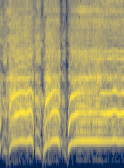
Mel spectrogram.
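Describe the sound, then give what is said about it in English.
A voice imitates a steady, high-pitched scream in three sustained bursts, each sliding up and holding a flat pitch, the last one longest, loud with no other talk. “But it's like a steady, like pitched scream.”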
